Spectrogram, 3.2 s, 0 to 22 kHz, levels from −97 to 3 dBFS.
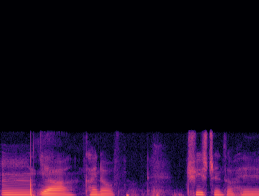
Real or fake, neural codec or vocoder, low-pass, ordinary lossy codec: real; none; 7.2 kHz; none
